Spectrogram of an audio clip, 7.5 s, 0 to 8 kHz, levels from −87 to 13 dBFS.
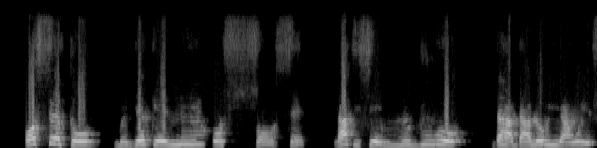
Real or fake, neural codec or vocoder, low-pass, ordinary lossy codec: fake; vocoder, 22.05 kHz, 80 mel bands, WaveNeXt; 7.2 kHz; none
